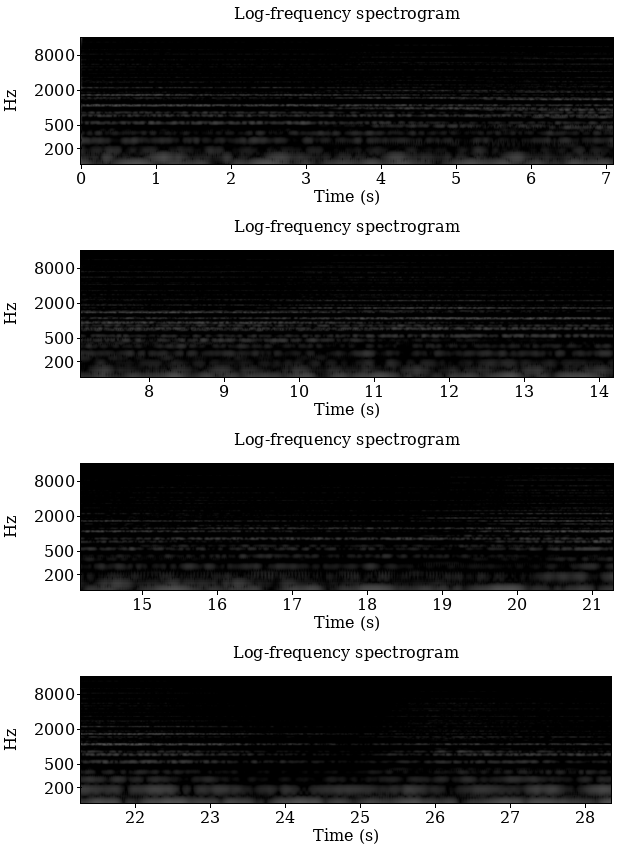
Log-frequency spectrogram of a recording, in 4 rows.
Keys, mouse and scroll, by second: 13.5 click, 14.9-16.8 alt+drag, 16.8 shift+a, 19.2 click, 21.9 Tab, 27.1 right click.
